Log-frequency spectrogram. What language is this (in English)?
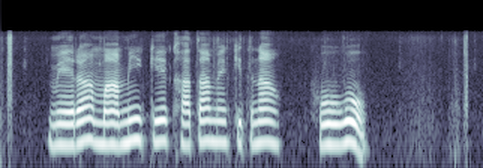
Magahi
